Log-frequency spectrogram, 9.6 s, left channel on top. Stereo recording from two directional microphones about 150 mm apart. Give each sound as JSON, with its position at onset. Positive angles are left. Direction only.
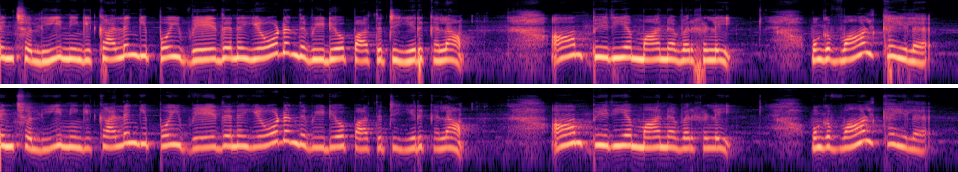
{"t": 0.0, "sound": "a woman's voice", "side_deg": 30}
{"t": 5.0, "sound": "a woman's voice", "side_deg": 20}
{"t": 7.7, "sound": "a woman's voice", "side_deg": 15}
